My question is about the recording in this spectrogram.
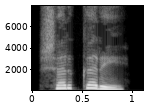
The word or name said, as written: ಶರ್ಕರೆ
